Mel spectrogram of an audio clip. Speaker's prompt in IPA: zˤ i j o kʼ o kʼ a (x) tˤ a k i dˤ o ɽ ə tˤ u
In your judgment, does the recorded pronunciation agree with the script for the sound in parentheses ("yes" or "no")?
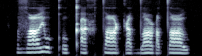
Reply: yes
